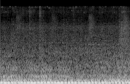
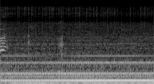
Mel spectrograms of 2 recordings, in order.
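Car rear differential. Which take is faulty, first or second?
second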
